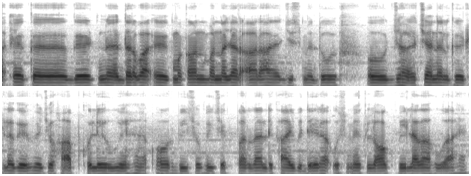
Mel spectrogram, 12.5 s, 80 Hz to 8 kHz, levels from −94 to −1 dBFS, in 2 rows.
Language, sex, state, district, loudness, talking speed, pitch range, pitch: Hindi, male, Jharkhand, Jamtara, -25 LUFS, 190 wpm, 105-110 Hz, 105 Hz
